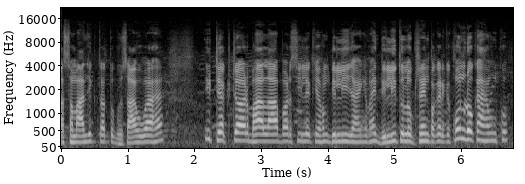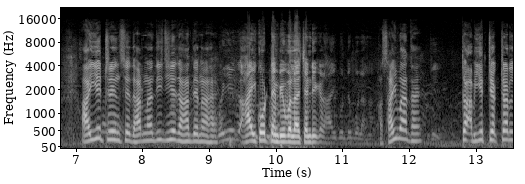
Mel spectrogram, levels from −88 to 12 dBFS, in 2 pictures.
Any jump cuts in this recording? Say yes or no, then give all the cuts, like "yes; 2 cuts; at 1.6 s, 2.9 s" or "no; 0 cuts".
no; 0 cuts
